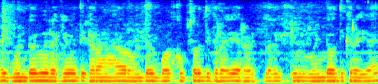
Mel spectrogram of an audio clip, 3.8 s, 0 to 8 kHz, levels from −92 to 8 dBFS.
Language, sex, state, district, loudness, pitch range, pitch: Hindi, male, Punjab, Fazilka, -15 LUFS, 125-130 Hz, 130 Hz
